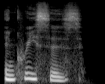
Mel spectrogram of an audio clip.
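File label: "increases", American English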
